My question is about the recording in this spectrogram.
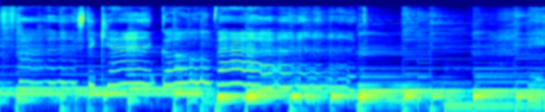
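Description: Acoustic guitar picked in a steady pattern, with a wordless sung melody over it in two phrases.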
